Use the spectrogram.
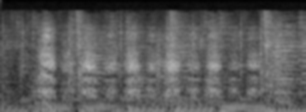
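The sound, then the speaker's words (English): A dog pants rapidly and steadily, a quick rhythmic series of breathy huffs lasting a couple of seconds, with no talking. “That's your dog?”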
